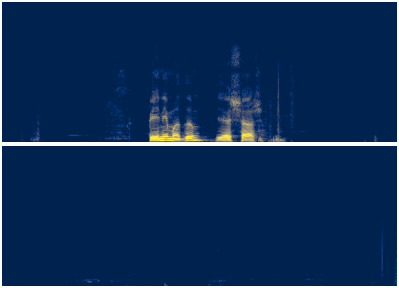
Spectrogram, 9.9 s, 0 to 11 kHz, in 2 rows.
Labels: {"expert_labels": [{"quality": "no cough present", "cough_type": "unknown", "dyspnea": false, "wheezing": false, "stridor": false, "choking": false, "congestion": false, "nothing": true, "diagnosis": "healthy cough", "severity": "pseudocough/healthy cough"}, {"quality": "no cough present", "cough_type": "unknown", "dyspnea": false, "wheezing": false, "stridor": false, "choking": false, "congestion": false, "nothing": true, "diagnosis": "healthy cough", "severity": "unknown"}, {"quality": "no cough present", "dyspnea": false, "wheezing": false, "stridor": false, "choking": false, "congestion": false, "nothing": false}, {"quality": "no cough present", "dyspnea": false, "wheezing": false, "stridor": false, "choking": false, "congestion": false, "nothing": false}], "age": 42, "gender": "other", "respiratory_condition": true, "fever_muscle_pain": true, "status": "COVID-19"}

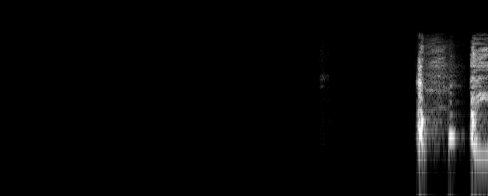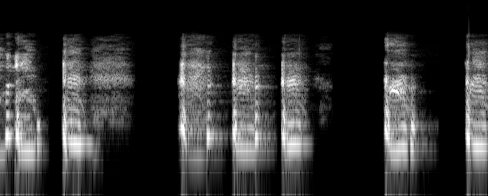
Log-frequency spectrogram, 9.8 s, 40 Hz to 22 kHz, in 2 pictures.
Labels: {"expert_labels": [{"quality": "good", "cough_type": "wet", "dyspnea": false, "wheezing": false, "stridor": false, "choking": false, "congestion": false, "nothing": true, "diagnosis": "lower respiratory tract infection", "severity": "severe"}], "gender": "female", "respiratory_condition": false, "fever_muscle_pain": false, "status": "COVID-19"}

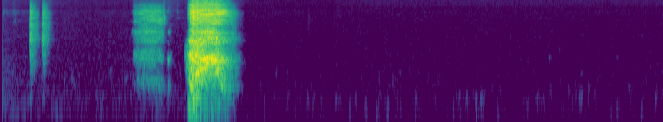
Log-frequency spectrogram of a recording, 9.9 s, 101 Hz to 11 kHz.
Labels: {"expert_labels": [{"quality": "ok", "cough_type": "dry", "dyspnea": false, "wheezing": false, "stridor": false, "choking": false, "congestion": false, "nothing": true, "diagnosis": "healthy cough", "severity": "pseudocough/healthy cough"}], "age": 52, "gender": "male", "respiratory_condition": true, "fever_muscle_pain": false, "status": "symptomatic"}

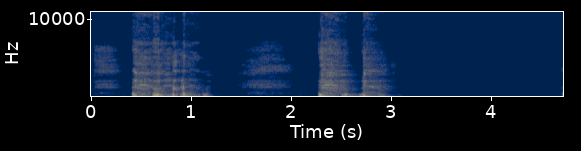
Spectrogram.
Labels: {"expert_labels": [{"quality": "good", "cough_type": "dry", "dyspnea": false, "wheezing": false, "stridor": false, "choking": false, "congestion": false, "nothing": true, "diagnosis": "upper respiratory tract infection", "severity": "mild"}], "age": 42, "gender": "male", "respiratory_condition": false, "fever_muscle_pain": false, "status": "symptomatic"}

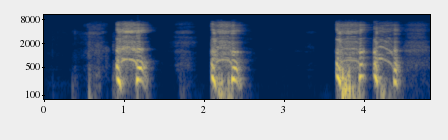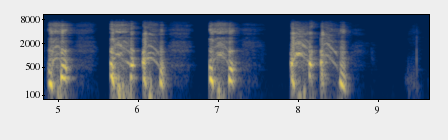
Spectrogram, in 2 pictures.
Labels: {"expert_labels": [{"quality": "good", "cough_type": "dry", "dyspnea": false, "wheezing": false, "stridor": false, "choking": false, "congestion": false, "nothing": true, "diagnosis": "upper respiratory tract infection", "severity": "severe"}], "age": 25, "gender": "male", "respiratory_condition": false, "fever_muscle_pain": false, "status": "healthy"}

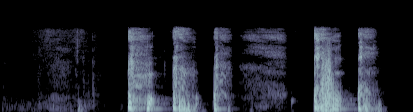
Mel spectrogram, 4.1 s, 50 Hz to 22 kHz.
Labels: {"expert_labels": [{"quality": "good", "cough_type": "dry", "dyspnea": false, "wheezing": false, "stridor": false, "choking": false, "congestion": false, "nothing": true, "diagnosis": "healthy cough", "severity": "pseudocough/healthy cough"}], "gender": "female", "respiratory_condition": true, "fever_muscle_pain": true, "status": "COVID-19"}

